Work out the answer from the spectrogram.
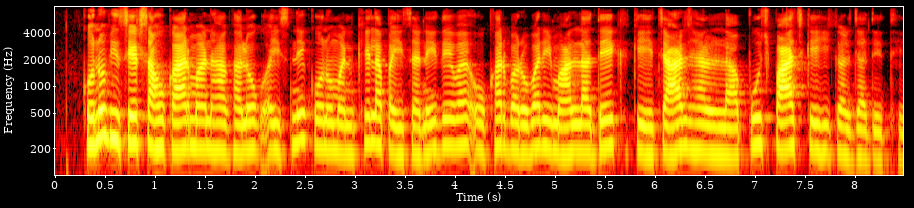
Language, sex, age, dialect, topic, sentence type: Chhattisgarhi, female, 36-40, Central, banking, statement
